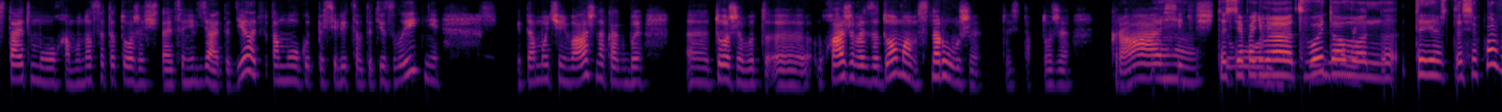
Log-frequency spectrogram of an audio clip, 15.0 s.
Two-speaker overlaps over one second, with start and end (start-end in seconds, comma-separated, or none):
11.5-13.6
